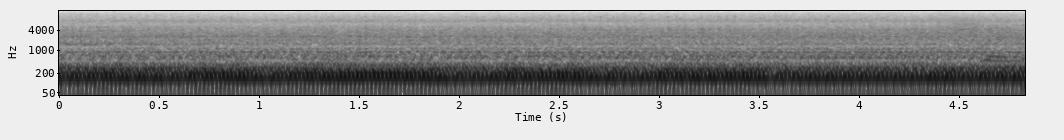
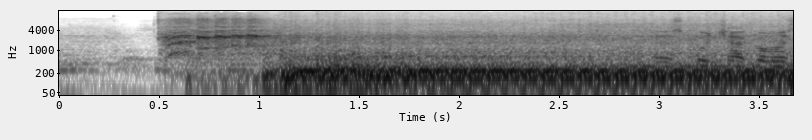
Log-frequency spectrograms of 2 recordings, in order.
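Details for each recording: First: A Honda CBR 600 with a failing ignition coil, after extra insulating tape was added and the weak cylinder's temperature came up, idles evenly and smoothly with no stumbling; all cylinders firing, the engine runs stable. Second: Honda CBR600 running unstable: engine catches into an uneven, stumbling, lumpy idle; one cylinder's temperature reads about 45–55 versus 80–140 on the others, indicating that cylinder misfiring from a failed ignition coil.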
